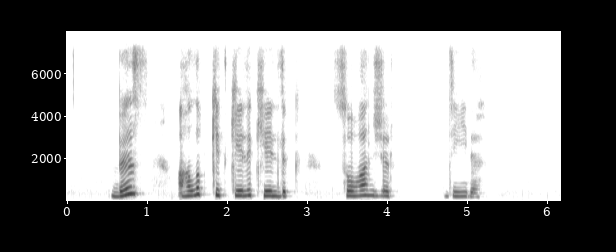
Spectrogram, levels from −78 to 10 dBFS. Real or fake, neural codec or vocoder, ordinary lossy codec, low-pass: fake; codec, 24 kHz, 3.1 kbps, DualCodec; none; 7.2 kHz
